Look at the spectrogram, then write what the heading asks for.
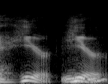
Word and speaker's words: here: Então ele não é ear, é here, ok?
